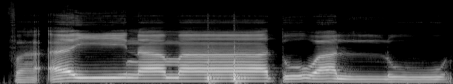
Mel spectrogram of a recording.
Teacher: di belakang huruf alif maka huruf mim dibaca panjang Mad Thobi'i panjangnya dua harakat atau kira-kira dua ketukan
